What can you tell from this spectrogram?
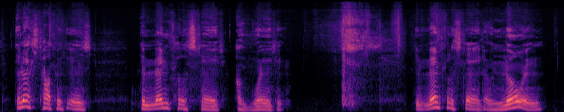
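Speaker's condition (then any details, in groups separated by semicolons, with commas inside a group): Mouth cancer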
